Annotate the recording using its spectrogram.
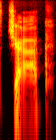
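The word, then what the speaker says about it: Jak: So it turns out that Slade's mom was having an affair with, I pronounce it as Jack, J-A-K.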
